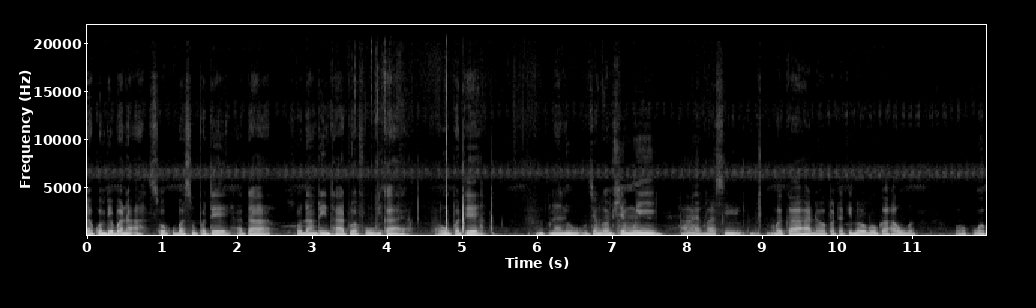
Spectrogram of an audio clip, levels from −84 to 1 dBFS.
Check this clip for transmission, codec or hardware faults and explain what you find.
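One codec fault is present. At 6.38 s, compressed frames are skipped. The speech jumps ahead about 200 ms, which fits ten lost 21.3 ms frames.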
